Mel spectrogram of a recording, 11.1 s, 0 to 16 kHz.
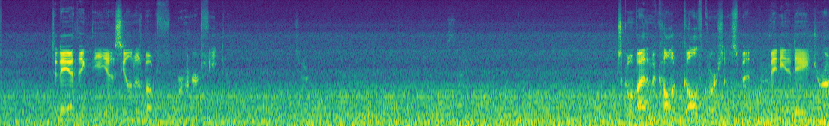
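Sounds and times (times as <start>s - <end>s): jet engines humming: 0.0s - 11.0s.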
